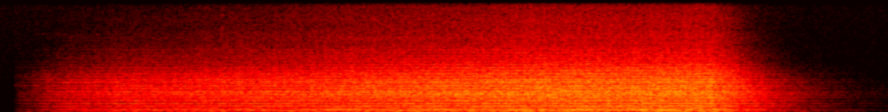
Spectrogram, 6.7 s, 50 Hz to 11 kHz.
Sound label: Combat; The Witcher 3 Wild Hunt; Skellige; Combat In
